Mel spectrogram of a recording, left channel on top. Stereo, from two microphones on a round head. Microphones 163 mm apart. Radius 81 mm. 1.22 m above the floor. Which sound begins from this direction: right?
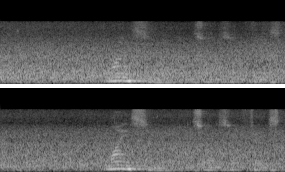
A man speaking, at 1.1 s.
